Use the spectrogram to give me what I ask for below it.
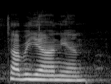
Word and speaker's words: Tabayanian: Don't fall so far on the last syllable, girlfriend. Shahnaz Tabayanian.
